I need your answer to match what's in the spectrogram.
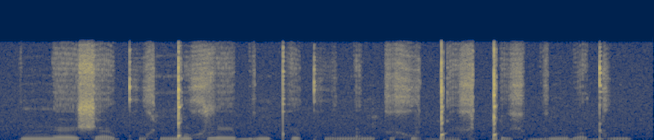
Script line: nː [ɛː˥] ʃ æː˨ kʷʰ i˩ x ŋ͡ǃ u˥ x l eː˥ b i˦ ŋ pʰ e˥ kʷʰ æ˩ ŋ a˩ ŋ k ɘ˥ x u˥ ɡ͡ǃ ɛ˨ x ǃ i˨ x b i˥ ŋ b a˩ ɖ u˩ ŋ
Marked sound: correct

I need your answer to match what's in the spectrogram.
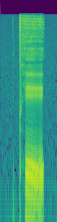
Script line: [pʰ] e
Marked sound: correct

